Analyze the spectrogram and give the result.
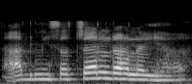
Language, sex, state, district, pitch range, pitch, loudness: Magahi, female, Bihar, Samastipur, 220-255 Hz, 235 Hz, -16 LUFS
